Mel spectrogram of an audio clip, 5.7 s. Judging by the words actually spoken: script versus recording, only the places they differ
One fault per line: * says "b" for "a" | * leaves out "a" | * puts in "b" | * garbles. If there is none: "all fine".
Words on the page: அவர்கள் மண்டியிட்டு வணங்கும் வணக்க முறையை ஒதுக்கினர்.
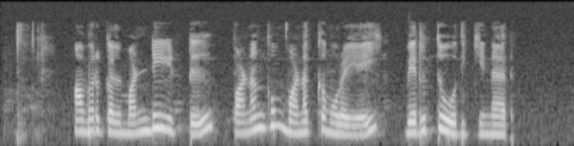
* puts in "வெறுத்து"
